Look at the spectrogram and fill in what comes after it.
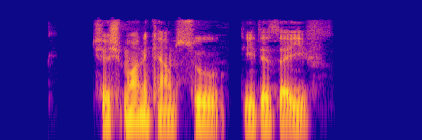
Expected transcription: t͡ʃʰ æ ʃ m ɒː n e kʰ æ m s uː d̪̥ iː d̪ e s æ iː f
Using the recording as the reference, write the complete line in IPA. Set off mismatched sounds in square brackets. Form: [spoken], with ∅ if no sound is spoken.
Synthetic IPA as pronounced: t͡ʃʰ [e] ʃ m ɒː n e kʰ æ m s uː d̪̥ iː d̪ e [z] æ iː f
